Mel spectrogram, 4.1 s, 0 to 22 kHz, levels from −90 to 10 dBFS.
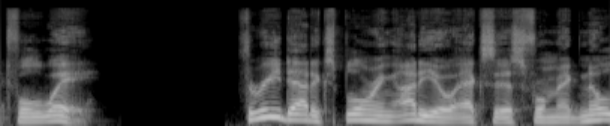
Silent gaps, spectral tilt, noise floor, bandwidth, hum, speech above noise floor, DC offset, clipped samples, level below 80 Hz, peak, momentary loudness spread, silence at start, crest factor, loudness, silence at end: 0.79-1.50 s; -5.5 dB/octave; under -90 dBFS; 17 kHz; none; over 67 dB; under 0.1%; under 0.1%; -58 dBFS; -8 dBFS; 5 LU; 0.05 s; 16 dB; -24 LUFS; 0 s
